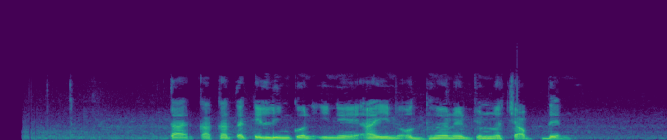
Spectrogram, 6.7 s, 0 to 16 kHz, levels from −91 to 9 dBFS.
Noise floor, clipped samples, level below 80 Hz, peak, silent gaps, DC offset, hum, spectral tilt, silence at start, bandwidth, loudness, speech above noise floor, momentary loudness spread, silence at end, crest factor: -51 dBFS; under 0.1%; -52 dBFS; 0 dBFS; none; under 0.1%; none; -9.5 dB/octave; 1.7 s; 6.8 kHz; -15 LUFS; 37 dB; 7 LU; 0.95 s; 16 dB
